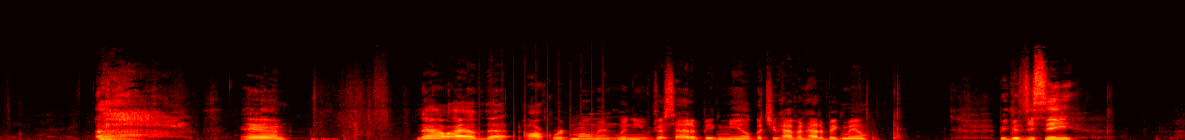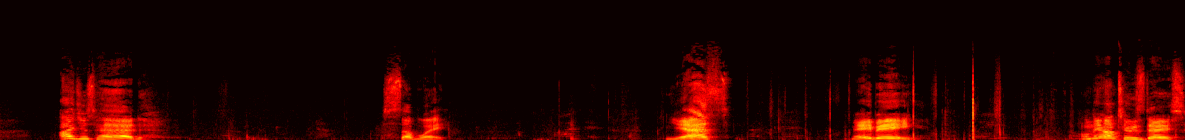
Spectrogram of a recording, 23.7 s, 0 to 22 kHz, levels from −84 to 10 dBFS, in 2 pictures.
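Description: From 4.79 to 6.03 s a steady ticking rides over the sound: a train of clicks, about ten of them, evenly spaced at 8.9 per second and peaking roughly 5 dB above the surrounding audio. Each click has much the same shape, which points to a repeating external pulse rather than anything in the material itself, likely interference from nearby equipment or a faulty connection or power supply injecting the same spike into the signal.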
